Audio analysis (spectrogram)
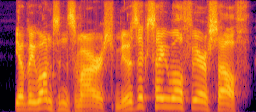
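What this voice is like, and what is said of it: Ropey put-on Irish accent. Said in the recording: “Where's your accent from? The BBC Props Department. ... it's a bit ropey.”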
